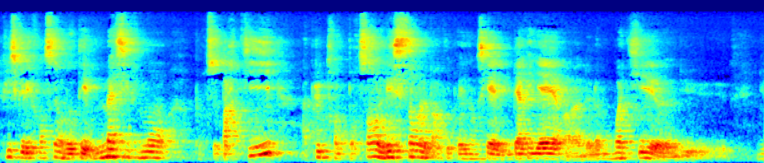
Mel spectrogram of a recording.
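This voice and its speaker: A man's voice: medium pitch, dark tone. A man giving a political analysis in an interview, with many fillers and restarts. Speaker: political commentator. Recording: echoey, distant from mic.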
